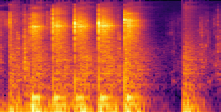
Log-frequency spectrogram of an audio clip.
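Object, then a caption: Plastic Lego brick separator. An orange plastic Lego brick separator with a slight flex to it is tapped repeatedly against a microphone. It makes a run of dull, boomy thumps with little ring, then a short silence and one more tap.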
